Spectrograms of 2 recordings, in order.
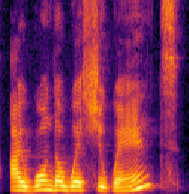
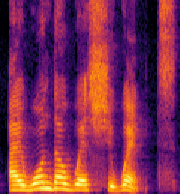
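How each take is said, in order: First: "went" lifted at the end like a question; questioning rise. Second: Said in the usual way. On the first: Shown as a demonstration. Teacher showing the wrong question version, rising on "went". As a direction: let "went" rise as if asking. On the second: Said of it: "no question mark is used".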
